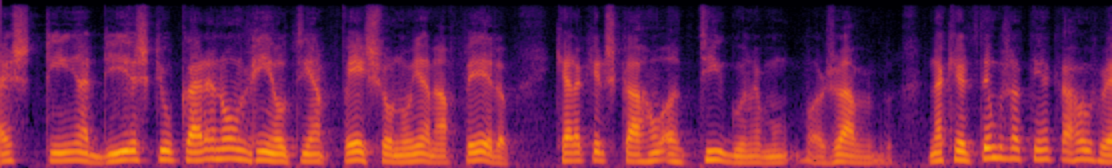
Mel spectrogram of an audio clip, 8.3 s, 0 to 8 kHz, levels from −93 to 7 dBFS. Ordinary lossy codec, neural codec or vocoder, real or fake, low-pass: none; codec, 16 kHz in and 24 kHz out, 0.6 kbps, FocalCodec, streaming, 4096 codes; fake; 7.2 kHz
